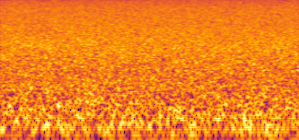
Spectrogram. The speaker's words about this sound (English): Now, you certainly heard white noise in the hiss of an untuned radio.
